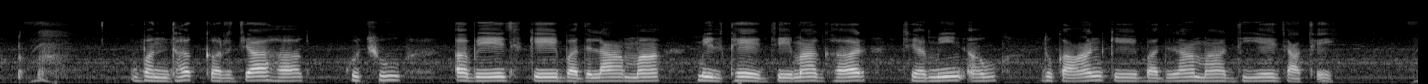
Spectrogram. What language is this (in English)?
Chhattisgarhi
